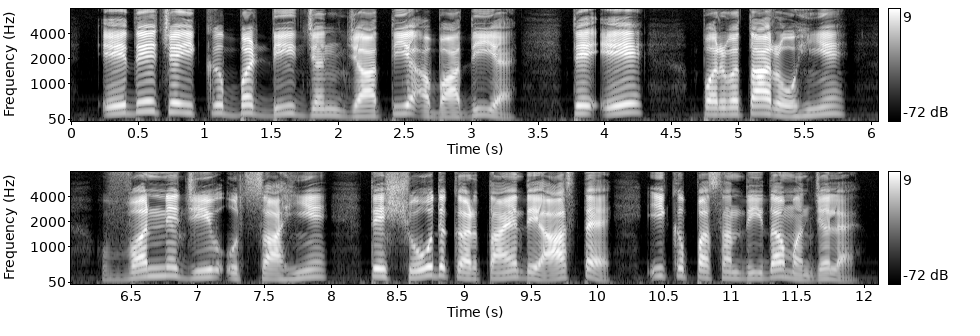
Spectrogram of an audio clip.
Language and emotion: Dogri, neutral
